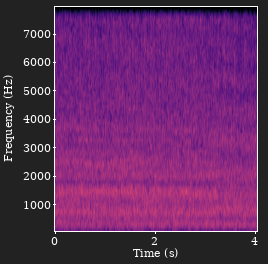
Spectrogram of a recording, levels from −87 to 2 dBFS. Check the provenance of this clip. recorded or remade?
recorded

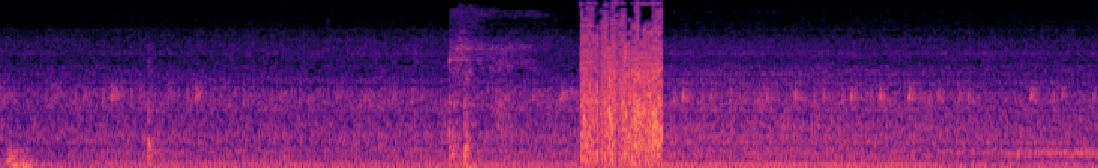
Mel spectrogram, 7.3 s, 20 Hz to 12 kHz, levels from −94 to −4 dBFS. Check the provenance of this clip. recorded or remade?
remade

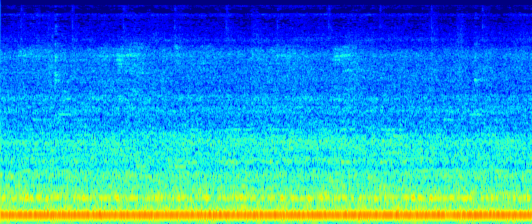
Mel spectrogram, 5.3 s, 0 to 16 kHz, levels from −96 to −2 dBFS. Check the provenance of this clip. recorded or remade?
recorded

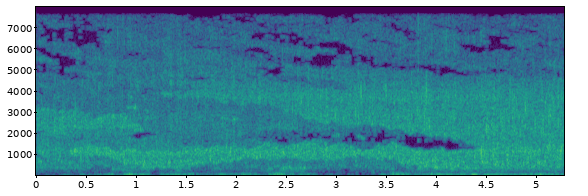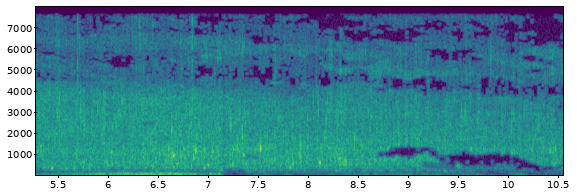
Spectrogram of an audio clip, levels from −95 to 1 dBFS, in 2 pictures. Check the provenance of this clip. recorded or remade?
recorded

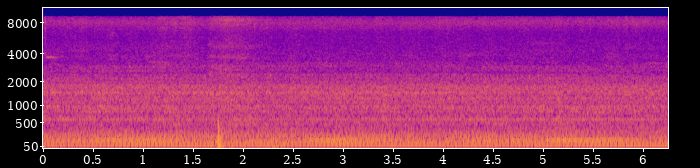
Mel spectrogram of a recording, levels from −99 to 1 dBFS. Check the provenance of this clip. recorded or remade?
recorded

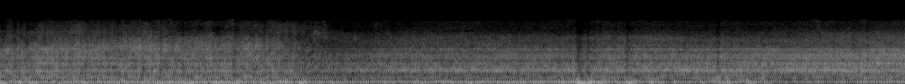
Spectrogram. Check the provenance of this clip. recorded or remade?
remade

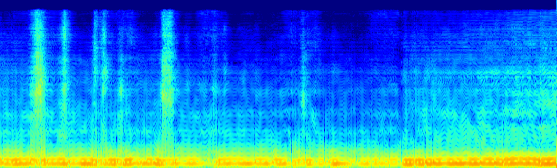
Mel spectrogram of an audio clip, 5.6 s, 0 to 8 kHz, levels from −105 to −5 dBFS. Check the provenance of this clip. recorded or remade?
remade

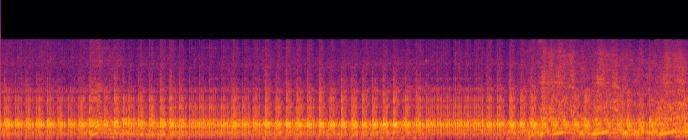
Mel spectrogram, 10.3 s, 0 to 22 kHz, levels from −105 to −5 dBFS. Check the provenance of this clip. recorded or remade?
recorded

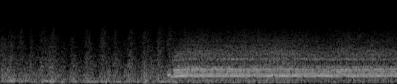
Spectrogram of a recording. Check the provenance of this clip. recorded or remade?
remade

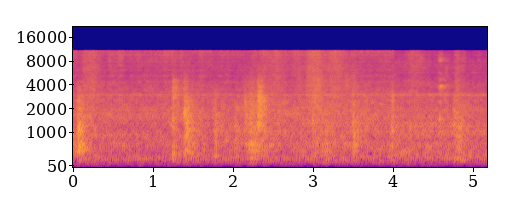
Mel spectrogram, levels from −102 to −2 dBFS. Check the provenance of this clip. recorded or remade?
remade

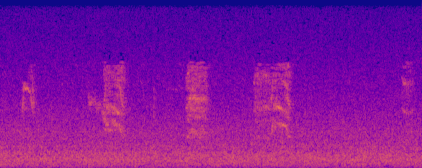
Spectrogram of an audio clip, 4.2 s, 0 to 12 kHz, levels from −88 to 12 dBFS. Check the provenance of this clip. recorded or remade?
recorded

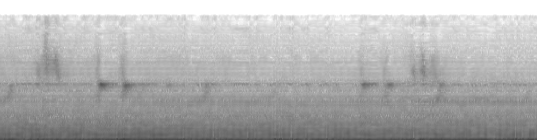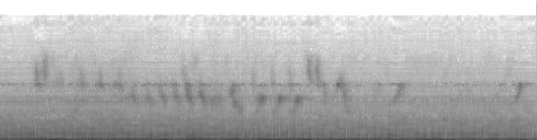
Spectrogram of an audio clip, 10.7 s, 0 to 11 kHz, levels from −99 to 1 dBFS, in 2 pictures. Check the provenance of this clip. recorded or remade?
remade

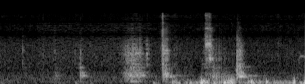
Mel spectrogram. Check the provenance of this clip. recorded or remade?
remade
